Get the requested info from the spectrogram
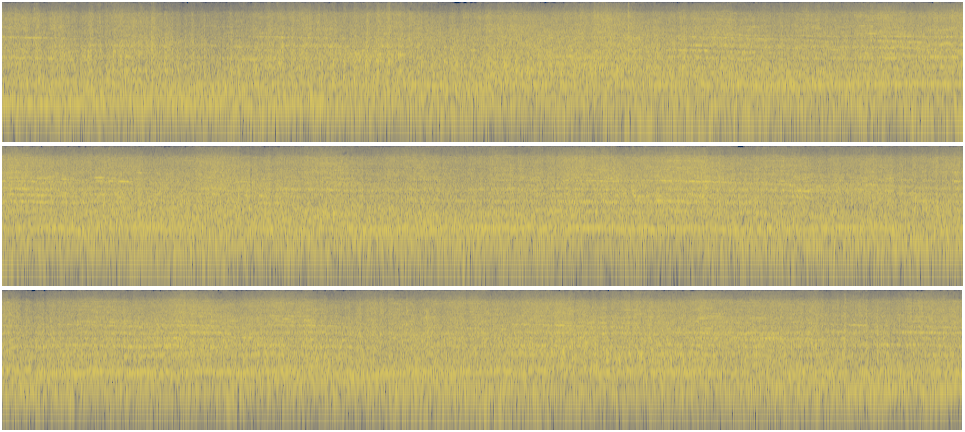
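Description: Intermodal double-stack container train passing: steady, loud rumble and clatter of the well cars' wheels on the rails.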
